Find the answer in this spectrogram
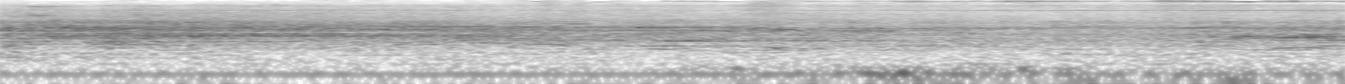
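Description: Junior roller coaster train rolling slowly along its steel track, heard from on board: a steady low hum with a short bump about three seconds in.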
